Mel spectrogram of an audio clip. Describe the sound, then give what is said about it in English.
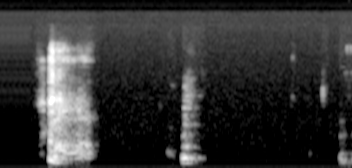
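A dog gives a few short barks amid silence: the first is loudest and longest, and the rest are brief and fainter. “I'm really sorry about my dog.”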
